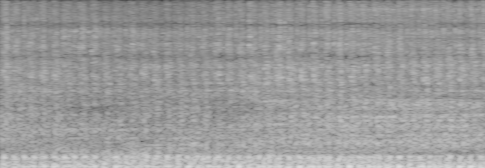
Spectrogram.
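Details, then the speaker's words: Karakat all-terrain vehicle started with ignition, fuel tap and choke/enrichener: small single-cylinder petrol engine idles fairly evenly after a cold start, with no knocks or misses, running normally. "Ещё сильнее запуск. О, всё, гудит."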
